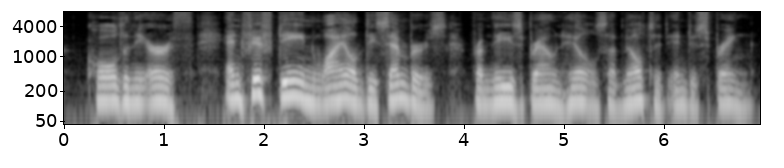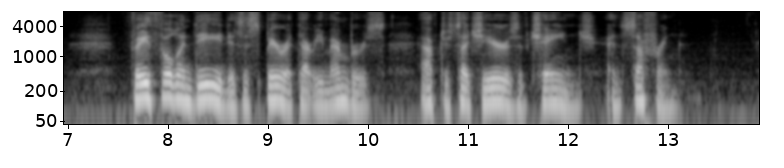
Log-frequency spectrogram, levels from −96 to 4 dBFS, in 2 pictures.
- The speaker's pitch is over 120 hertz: No, low, 115 Hz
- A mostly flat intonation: No, average, 4.3 semitones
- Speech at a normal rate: No, slow, 130 wpm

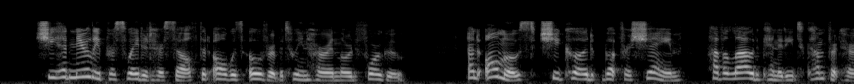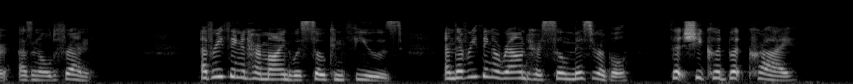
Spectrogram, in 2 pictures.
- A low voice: No, high, 240 Hz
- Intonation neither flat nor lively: No, wide, 6.0 semitones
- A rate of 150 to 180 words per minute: Yes, average, 170 wpm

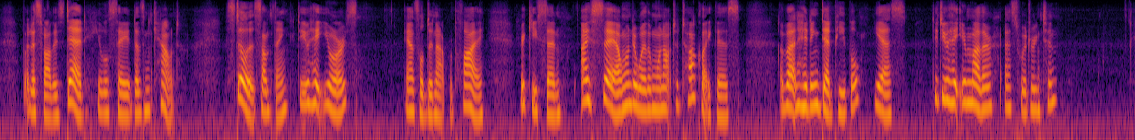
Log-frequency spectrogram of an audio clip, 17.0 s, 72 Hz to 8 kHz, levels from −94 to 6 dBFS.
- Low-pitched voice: No, high, 205 Hz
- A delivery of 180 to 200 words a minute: No, average, 165 wpm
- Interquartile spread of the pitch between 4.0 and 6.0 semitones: Yes, average, 4.9 semitones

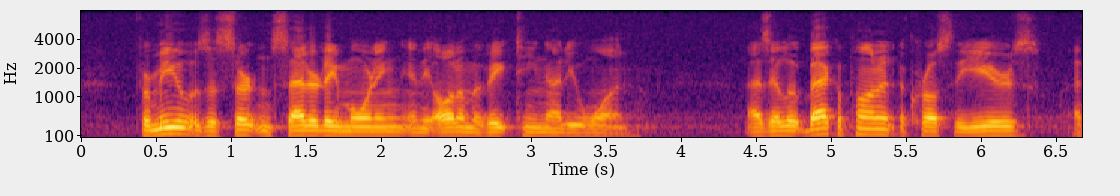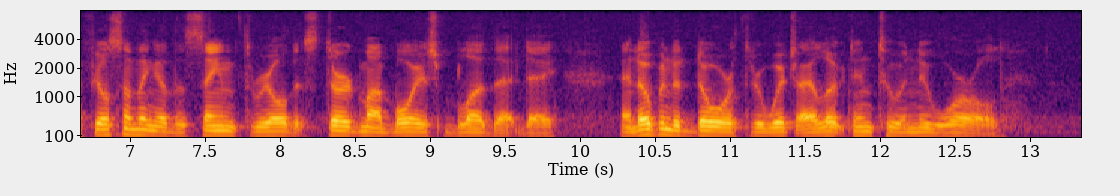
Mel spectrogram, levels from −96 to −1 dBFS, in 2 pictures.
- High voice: No, low, 100 Hz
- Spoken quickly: Yes, fast, 215 wpm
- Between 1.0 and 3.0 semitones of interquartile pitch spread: Yes, narrow, 2.6 semitones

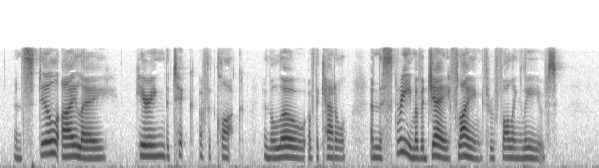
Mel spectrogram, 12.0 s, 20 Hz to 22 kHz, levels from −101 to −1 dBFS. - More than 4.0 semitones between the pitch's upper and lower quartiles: No, average, 2.7 semitones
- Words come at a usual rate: No, slow, 125 wpm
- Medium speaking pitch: No, high, 200 Hz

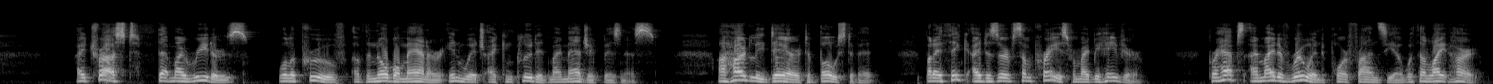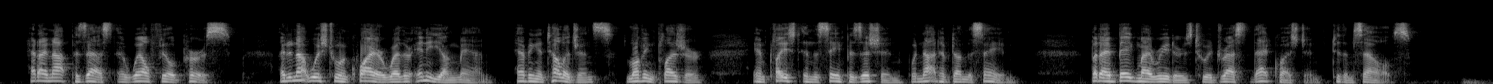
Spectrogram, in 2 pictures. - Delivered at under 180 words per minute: No, average, 185 wpm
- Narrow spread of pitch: No, average, 5.3 semitones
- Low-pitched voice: Yes, low, 130 Hz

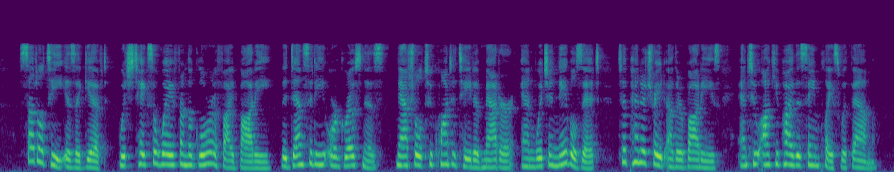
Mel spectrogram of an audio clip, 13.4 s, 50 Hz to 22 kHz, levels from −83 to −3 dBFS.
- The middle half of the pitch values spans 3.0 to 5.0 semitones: No, wide, 5.4 semitones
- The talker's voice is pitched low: No, high, 210 Hz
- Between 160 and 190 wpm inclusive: Yes, average, 165 wpm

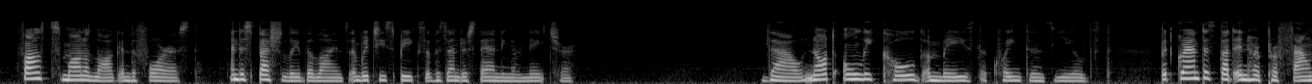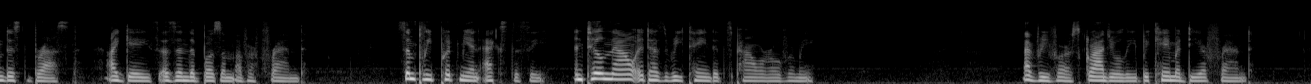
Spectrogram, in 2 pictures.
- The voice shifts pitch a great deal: No, average, 4.1 semitones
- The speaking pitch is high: No, medium, 175 Hz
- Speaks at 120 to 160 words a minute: Yes, average, 145 wpm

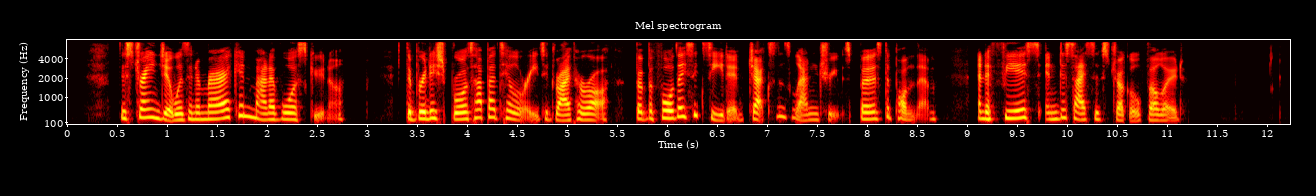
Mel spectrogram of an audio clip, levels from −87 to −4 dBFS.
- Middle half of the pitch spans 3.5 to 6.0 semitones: Yes, average, 4.0 semitones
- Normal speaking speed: Yes, average, 165 wpm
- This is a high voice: Yes, high, 245 Hz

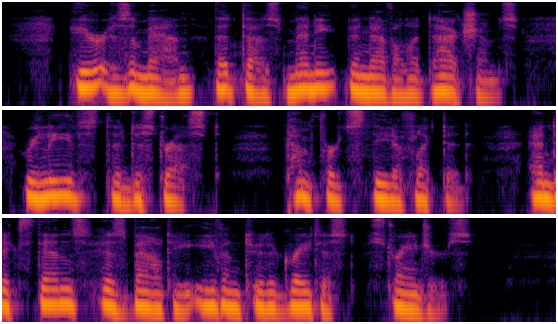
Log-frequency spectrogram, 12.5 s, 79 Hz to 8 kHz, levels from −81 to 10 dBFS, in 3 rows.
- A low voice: No, medium, 150 Hz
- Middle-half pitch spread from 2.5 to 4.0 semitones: Yes, average, 3.3 semitones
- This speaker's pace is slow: Yes, slow, 115 wpm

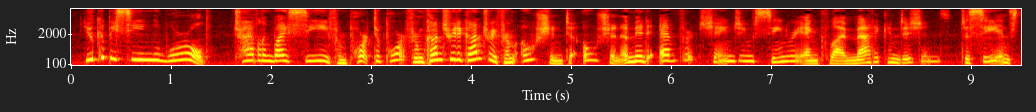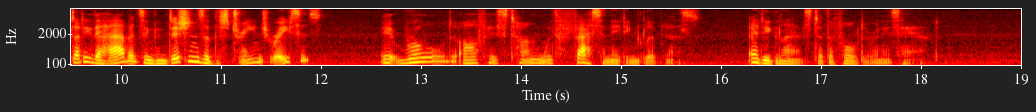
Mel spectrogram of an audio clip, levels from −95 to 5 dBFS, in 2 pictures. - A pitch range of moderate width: No, wide, 9.0 semitones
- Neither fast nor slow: Yes, average, 180 wpm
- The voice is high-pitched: Yes, high, 240 Hz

